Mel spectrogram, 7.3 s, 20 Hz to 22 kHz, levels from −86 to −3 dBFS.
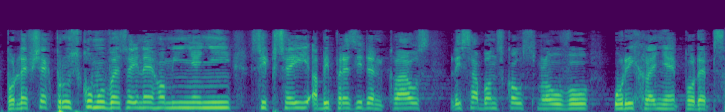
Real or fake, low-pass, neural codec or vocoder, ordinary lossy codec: real; 7.2 kHz; none; none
